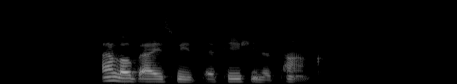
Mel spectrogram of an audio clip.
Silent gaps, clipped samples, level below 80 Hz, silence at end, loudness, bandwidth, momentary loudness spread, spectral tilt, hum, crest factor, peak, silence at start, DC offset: none; under 0.1%; -90 dBFS; 1.55 s; -38 LUFS; 10 kHz; 16 LU; -8 dB/octave; none; 20 dB; -20 dBFS; 1 s; under 0.1%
